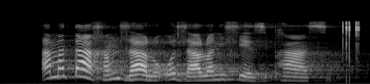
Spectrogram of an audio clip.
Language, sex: South Ndebele, female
